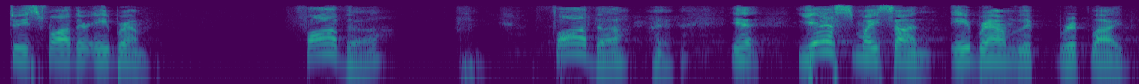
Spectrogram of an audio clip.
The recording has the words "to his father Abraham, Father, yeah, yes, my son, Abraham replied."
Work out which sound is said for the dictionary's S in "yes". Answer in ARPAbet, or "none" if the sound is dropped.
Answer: S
